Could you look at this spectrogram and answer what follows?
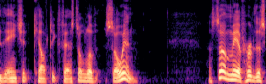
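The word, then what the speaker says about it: Samhain: Now Halloween's origins date back to the ancient Celtic festival of Soen. Some may have heard this called Sam Hayne, if I could pronounce it right, but so is closer to the original name.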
